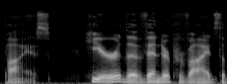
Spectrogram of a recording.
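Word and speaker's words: PaaS: Easiest for you but least control right then there's platform as a service or pas pronounced pas here the vendor provides the platform operating system runtime environments databases middleware.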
